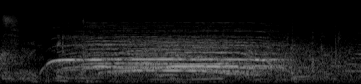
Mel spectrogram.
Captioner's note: audience cheers and applause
